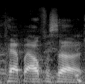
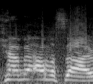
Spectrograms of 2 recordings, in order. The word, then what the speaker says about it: Kappa Alpha Psi: Kappa Alpha side. Kappa Alpha side, right.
